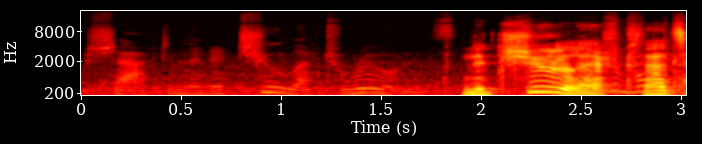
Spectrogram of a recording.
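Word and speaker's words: Nchuleft: Nichuleft, that's how you pronounce it.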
